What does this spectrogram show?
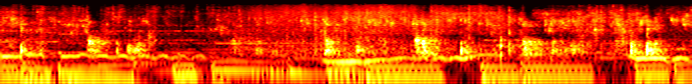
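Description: Shrimp sizzling in hot oil in a wok as they are stir-fried, with a ladle scraping and knocking against the pan a few times. A background music track plays underneath.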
